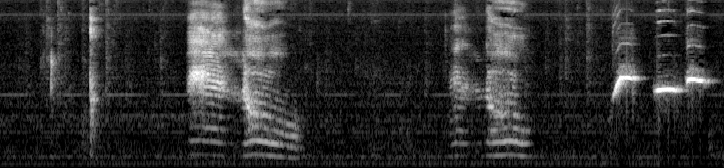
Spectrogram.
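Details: A three-year-old pet African grey parrot vocalizing indoors: breathy speech-like phrases with falling harmonic notes, then three clear whistled notes near the end, in a quiet small room.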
